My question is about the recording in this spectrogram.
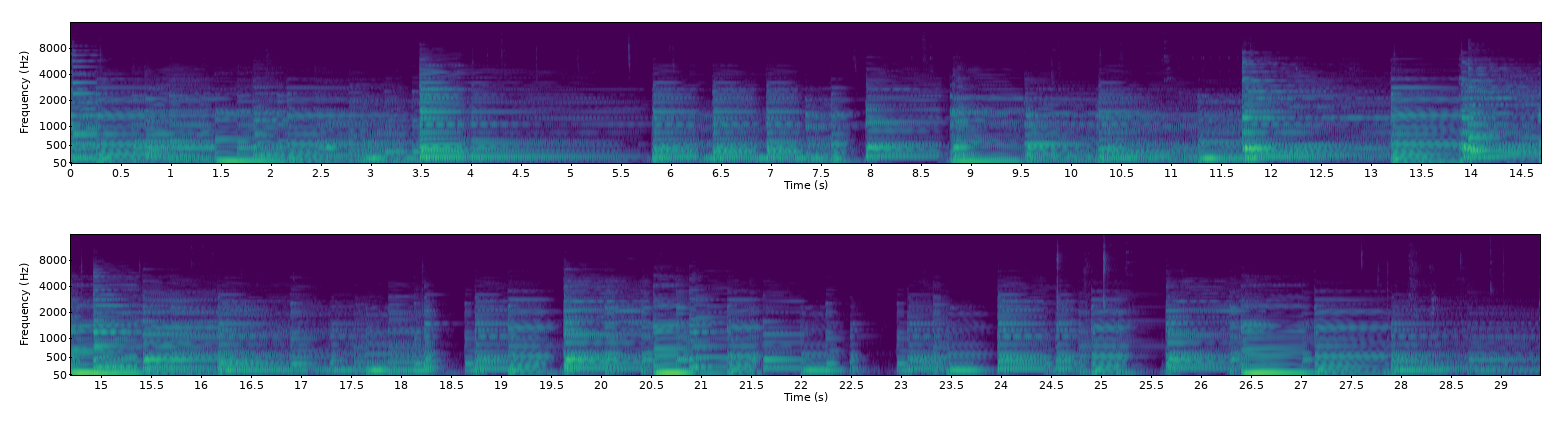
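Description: Yamaha grand piano played solo in a jazz style: chords struck and left to ring and fade, with a deep bass note about every five to six seconds.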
